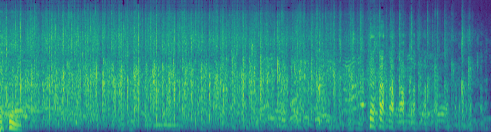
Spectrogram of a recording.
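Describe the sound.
A crowd claps in a sustained, dense round of applause for a guest who came all the way from Finland, lasting about ten seconds, steady and loud, with cheering voices and chatter mixed in before it tapers slightly at the end.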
